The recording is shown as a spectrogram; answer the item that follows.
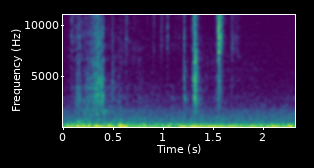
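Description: Steel tape measure being pulled out and set against the door's lower edge: a short rasp near the start, then a few sharp light clicks a little past the middle, over a low rumble of handling noise.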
